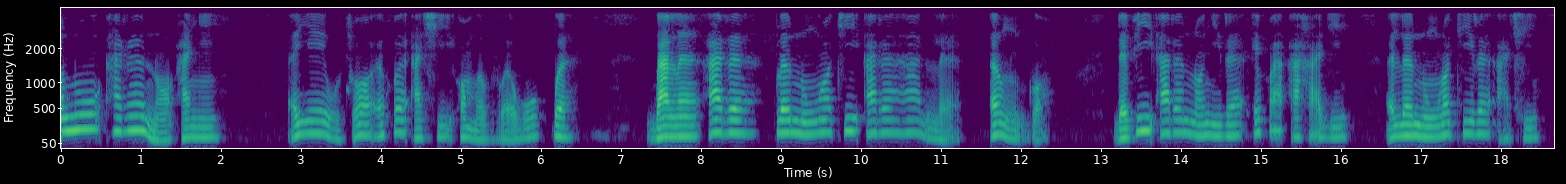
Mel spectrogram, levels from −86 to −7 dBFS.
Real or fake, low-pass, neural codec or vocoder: real; 3.6 kHz; none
